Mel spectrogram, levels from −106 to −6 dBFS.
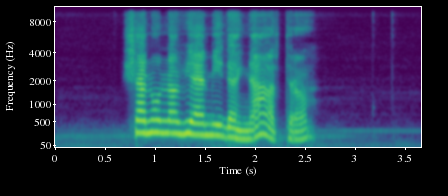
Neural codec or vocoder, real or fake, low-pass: codec, 32 kHz, 1.9 kbps, SNAC; fake; 9.9 kHz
